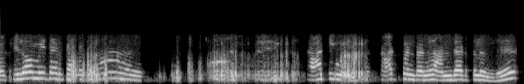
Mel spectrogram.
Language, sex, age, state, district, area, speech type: Tamil, male, 30-45, Tamil Nadu, Dharmapuri, rural, conversation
